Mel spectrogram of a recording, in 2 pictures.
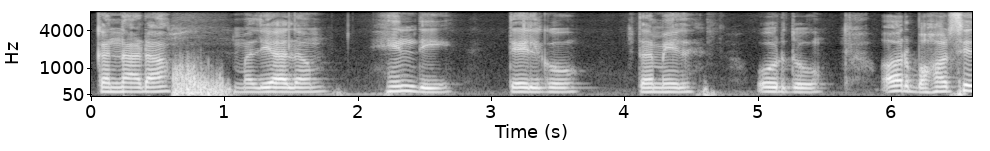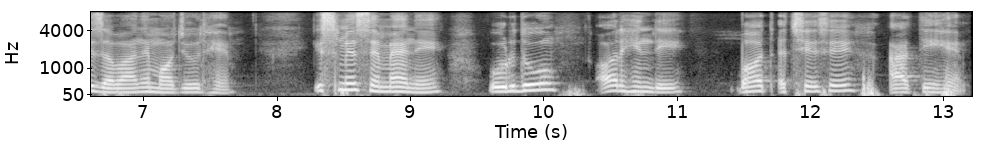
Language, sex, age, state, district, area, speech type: Urdu, male, 18-30, Telangana, Hyderabad, urban, spontaneous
